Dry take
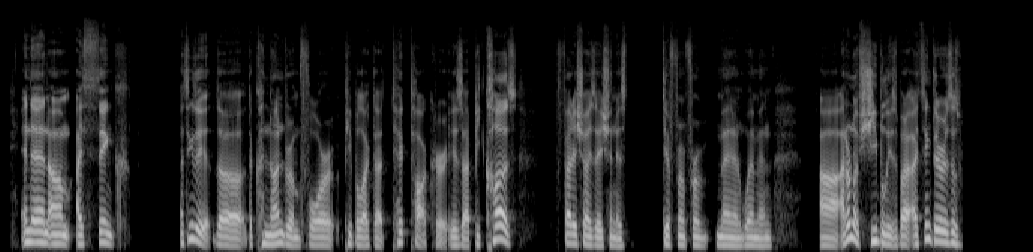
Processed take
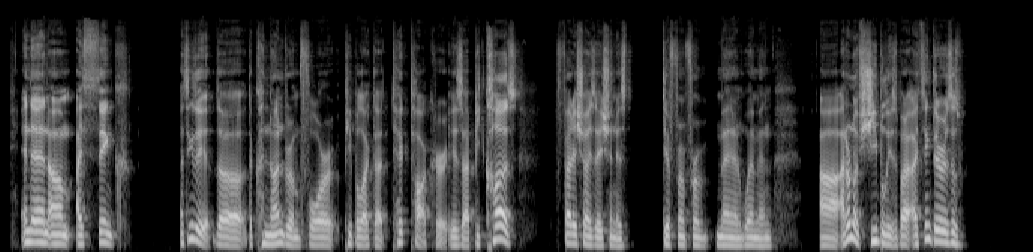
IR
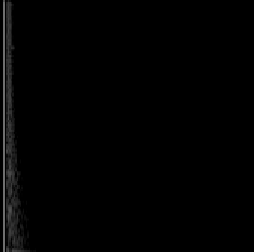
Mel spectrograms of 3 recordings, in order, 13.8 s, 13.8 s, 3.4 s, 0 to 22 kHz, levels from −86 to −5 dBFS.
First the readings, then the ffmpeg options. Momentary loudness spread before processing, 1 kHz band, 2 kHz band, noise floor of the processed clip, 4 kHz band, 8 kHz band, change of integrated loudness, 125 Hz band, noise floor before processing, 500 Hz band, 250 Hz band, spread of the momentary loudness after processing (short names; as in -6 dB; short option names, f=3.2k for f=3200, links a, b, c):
9 LU, +5.0 dB, +7.5 dB, -78 dBFS, +11.0 dB, +13.0 dB, +5.5 dB, +3.5 dB, under -85 dBFS, +4.0 dB, +3.5 dB, 10 LU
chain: -filter_complex "[0:a]highshelf=f=2.4k:g=10.5,asplit=2[a][b];[1:a]atrim=start_sample=2205,afade=t=out:st=0.14:d=0.01,atrim=end_sample=6615[c];[b][c]afir=irnorm=-1:irlink=0,volume=-5dB[d];[a][d]amix=inputs=2:normalize=0"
